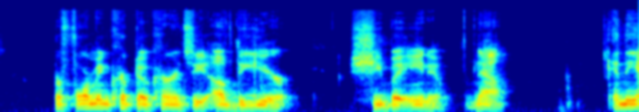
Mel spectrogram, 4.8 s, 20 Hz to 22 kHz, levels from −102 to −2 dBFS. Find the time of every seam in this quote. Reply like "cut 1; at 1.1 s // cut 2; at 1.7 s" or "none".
cut 1; at 3.5 s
